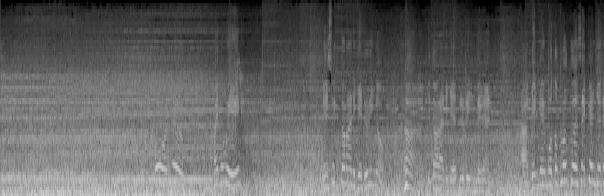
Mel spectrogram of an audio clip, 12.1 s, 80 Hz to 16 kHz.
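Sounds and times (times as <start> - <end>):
motorcycle engine cruising: 0.0 - 12.0
wind rush on microphone: 0.0 - 12.0.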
